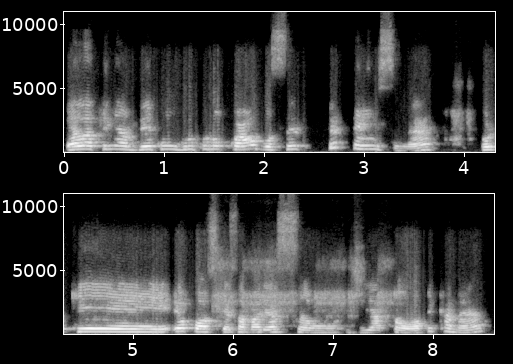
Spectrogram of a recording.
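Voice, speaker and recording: A woman's voice: on the high side, a little slow, darkish tone, lo-fi sound. Chatty woman teaching from São Paulo's coast. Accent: Brazilian Portuguese, coastal São Paulo. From São Paulo state coast, Brazil. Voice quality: sibilant S. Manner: informal, chatty, frequent "né?" tags and restarts. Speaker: Portuguese language teacher. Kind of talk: live online class.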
